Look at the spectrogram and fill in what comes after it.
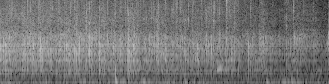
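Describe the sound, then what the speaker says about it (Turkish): Audience applause at the Pantene Golden Butterfly award ceremony, a dense, steady clapping from a large crowd, loud and continuous throughout. "sizlerin büyük alkışlarıyla yerlerini arıyoruz"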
